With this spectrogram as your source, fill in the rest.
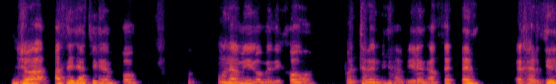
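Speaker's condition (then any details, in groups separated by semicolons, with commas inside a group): Cerebral palsy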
